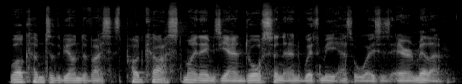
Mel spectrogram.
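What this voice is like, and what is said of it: Hoarse, deeper than usual voice. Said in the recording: “I am recovering from a very hoarse throat this week, and my voice is coming back somewhat, but I'm going to sound a little deeper than usual”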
